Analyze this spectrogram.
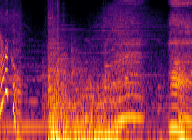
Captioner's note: man sighs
